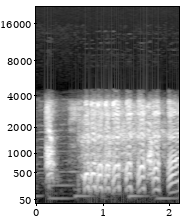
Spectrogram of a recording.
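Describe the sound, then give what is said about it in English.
A dog barks in a rapid, steady run of many short, sharp barks, loud and clear over a faint low hum. “My sweetie. My sweetheart dog. There he is”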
